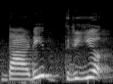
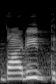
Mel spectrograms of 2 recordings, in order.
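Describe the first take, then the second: First: The word ends in a 'drya' sound with a glide. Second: The word ends in a plain 'dra' sound. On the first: The speaker calls it right. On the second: The speaker calls it wrong.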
